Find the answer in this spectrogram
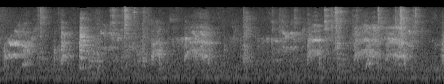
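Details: Indoor group of pet Lineolated parakeets, one crowding in front of the camera; continuous rapid chirping and twittering from several birds with brief high peeps scattered through, overlapping into a busy chatter above faint background hum.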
